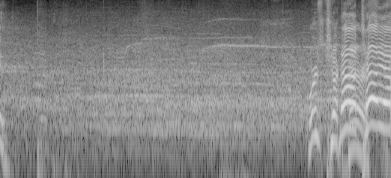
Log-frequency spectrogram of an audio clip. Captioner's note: audience jeers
